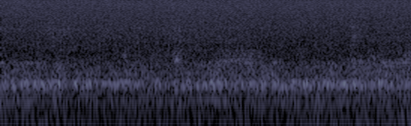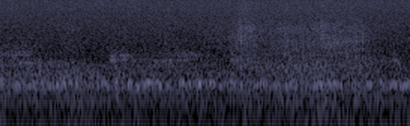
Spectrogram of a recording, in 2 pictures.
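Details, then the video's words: Black grouse at a lek, captured with a Rode Videomic Go: a steady, low, dove-like bubbling murmur runs unbroken through all eight seconds, with a few faint hissing bursts on top and no other clear sounds. "Black Grouse lek"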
